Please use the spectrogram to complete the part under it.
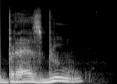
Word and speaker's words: Bresse Bleu: ale také výrobou prvotřídního sýra Bresse Bleu, vyslovuj Bres Blue.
